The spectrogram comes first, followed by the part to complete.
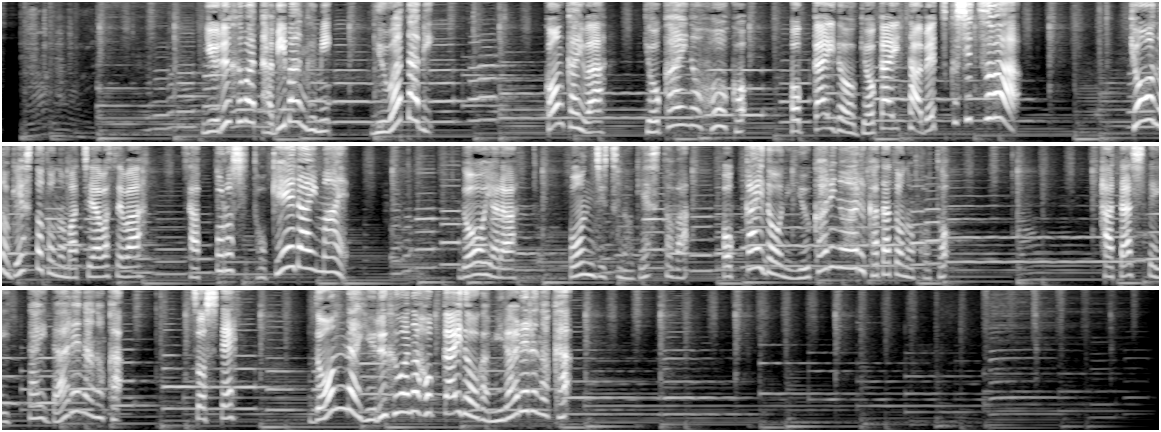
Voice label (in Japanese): ナレーション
